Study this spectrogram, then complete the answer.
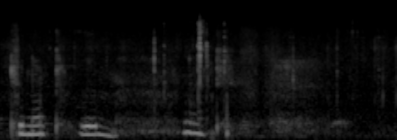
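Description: Plastic toy bricks click against each other.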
